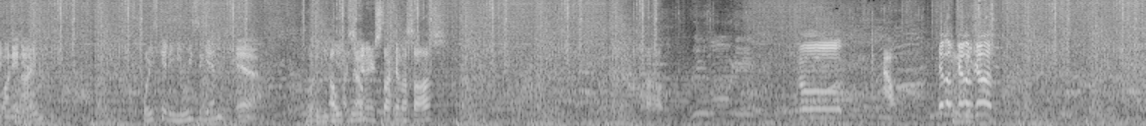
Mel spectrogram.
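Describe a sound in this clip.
A shotgun fires loud blasts.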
